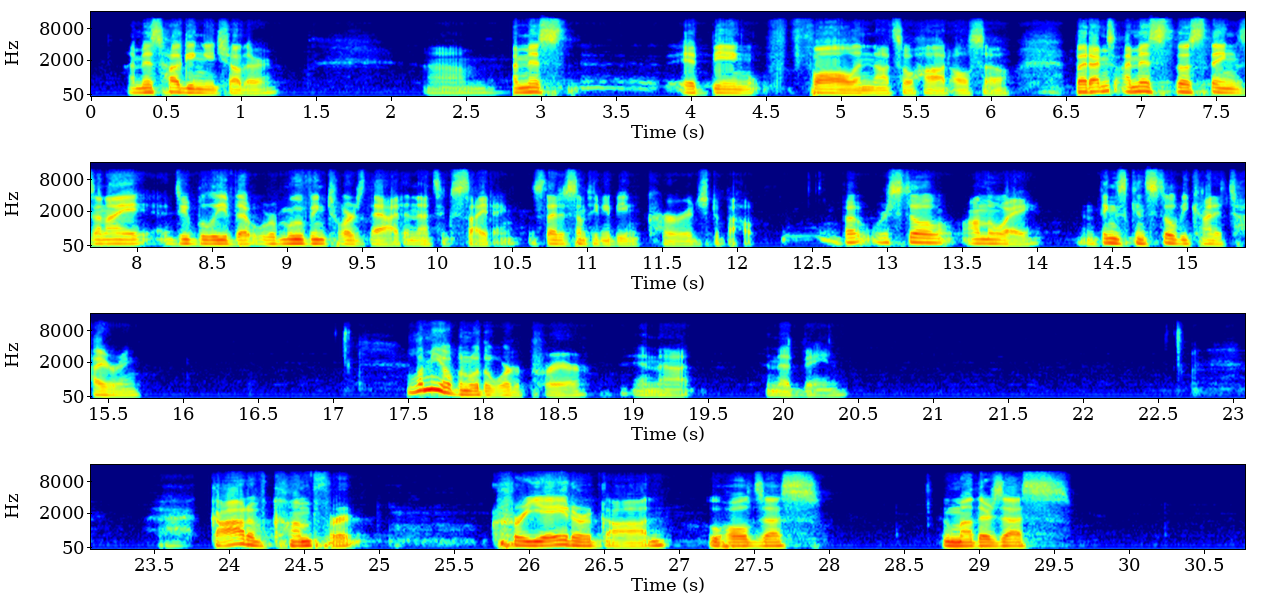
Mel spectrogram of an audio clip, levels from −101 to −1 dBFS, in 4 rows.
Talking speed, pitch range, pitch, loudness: 160 wpm, 110-135 Hz, 120 Hz, -28 LUFS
